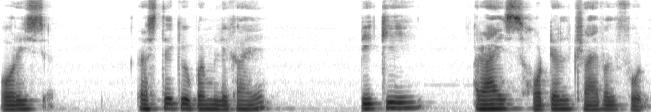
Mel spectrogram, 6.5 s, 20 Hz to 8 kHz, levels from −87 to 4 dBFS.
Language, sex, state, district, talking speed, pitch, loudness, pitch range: Hindi, male, Arunachal Pradesh, Papum Pare, 120 wpm, 115 Hz, -15 LUFS, 110-125 Hz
